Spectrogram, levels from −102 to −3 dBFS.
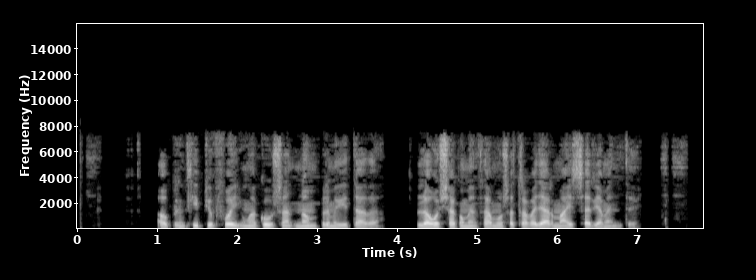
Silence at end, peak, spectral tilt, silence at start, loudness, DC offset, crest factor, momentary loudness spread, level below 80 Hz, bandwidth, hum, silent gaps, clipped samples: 0.85 s; -8 dBFS; -4 dB/octave; 1 s; -26 LUFS; under 0.1%; 18 dB; 13 LU; -74 dBFS; 7.8 kHz; none; 3.85-4.25 s; under 0.1%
